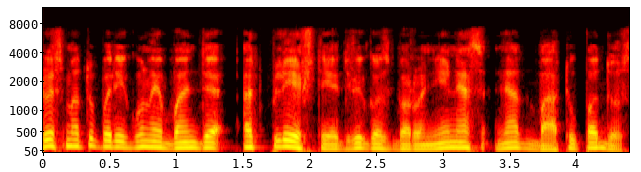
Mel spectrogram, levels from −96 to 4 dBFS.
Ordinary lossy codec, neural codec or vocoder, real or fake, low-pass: AAC, 48 kbps; codec, 16 kHz, 16 kbps, FunCodec, trained on LibriTTS, 50 frames a second; fake; 7.2 kHz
